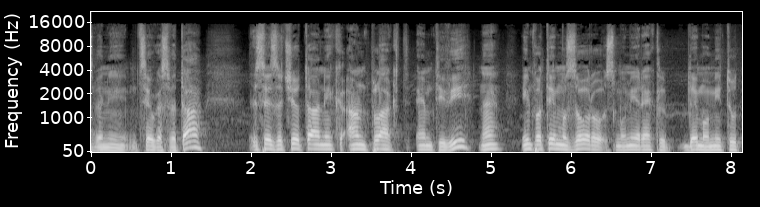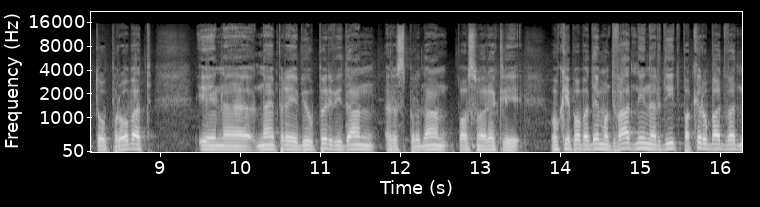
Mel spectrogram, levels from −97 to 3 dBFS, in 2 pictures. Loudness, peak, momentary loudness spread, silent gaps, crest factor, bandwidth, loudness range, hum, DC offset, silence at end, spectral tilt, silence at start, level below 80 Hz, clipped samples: -16 LUFS; -2 dBFS; 6 LU; none; 14 dB; 15.5 kHz; 1 LU; none; under 0.1%; 0 s; -5.5 dB/octave; 0 s; -36 dBFS; under 0.1%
